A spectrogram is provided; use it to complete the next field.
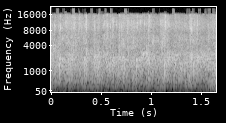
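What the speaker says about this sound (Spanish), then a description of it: "Solicitamos un fuerte aplauso, por favor, al doctor Solís." Steady, dense applause from a seated audience at a linguistics conference welcoming a doctor to the podium, even and fairly loud throughout the short stretch with no voices on top.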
